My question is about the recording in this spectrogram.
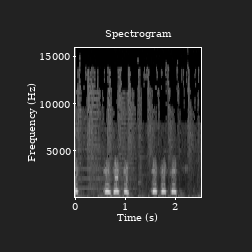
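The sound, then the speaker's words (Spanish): A human voice imitates a hoopoe's call: two quick bursts of three soft, low, hollow hoots each, evenly spaced with a short pause between the groups. “Y luego también se hace la bubilla.”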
